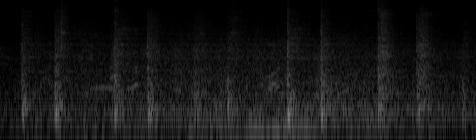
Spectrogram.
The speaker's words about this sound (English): As our train sets off, only an hour late, I think about the many people I've met on my journey to the south.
